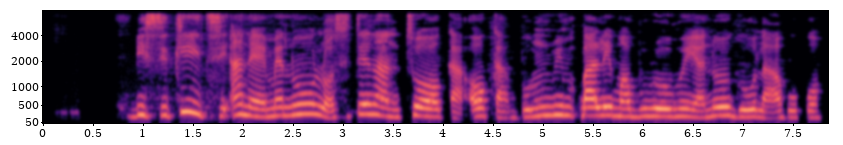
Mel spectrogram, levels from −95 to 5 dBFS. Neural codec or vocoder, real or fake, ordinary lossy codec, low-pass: none; real; none; 7.2 kHz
